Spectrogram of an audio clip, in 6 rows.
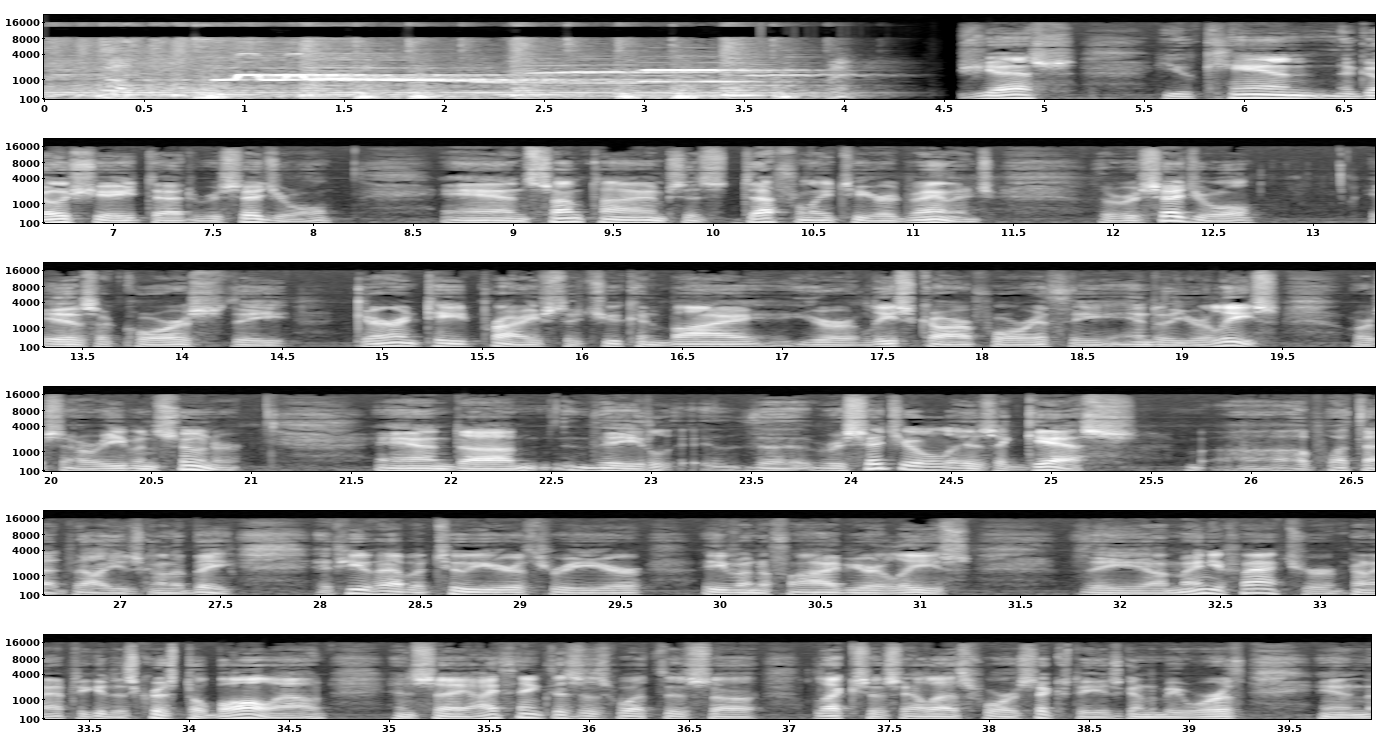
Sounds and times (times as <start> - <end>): Speech: 0.2 - 0.5, 4.6 - 21.0, 21.6 - 39.9.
